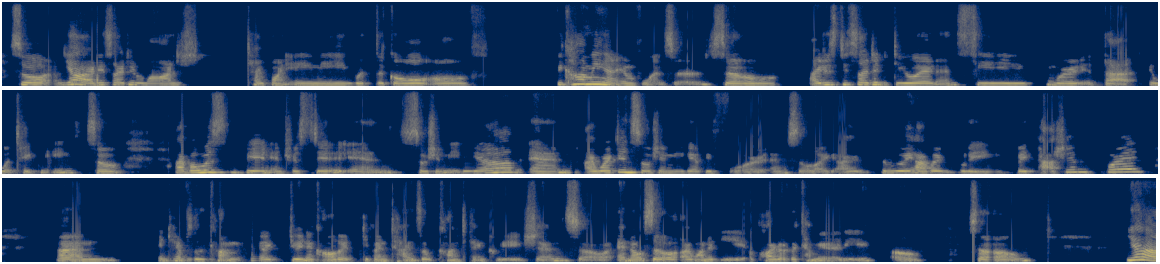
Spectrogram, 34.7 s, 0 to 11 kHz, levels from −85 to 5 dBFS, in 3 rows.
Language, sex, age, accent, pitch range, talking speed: English, female, 10-29, American, 210-270 Hz, 155 wpm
